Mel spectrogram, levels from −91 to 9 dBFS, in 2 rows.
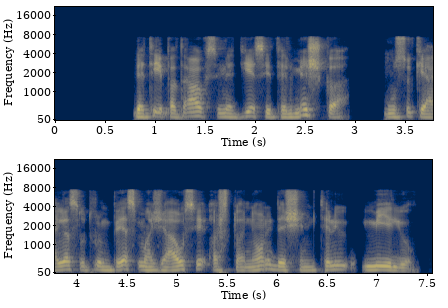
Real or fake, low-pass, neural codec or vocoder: fake; 7.2 kHz; codec, 24 kHz, 0.9 kbps, WavTokenizer, small release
